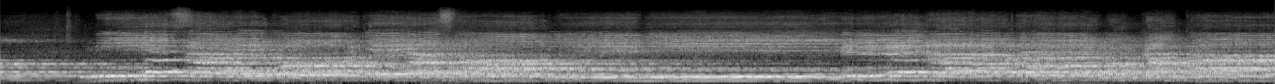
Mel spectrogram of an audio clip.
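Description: Mixed choir of women's and men's voices singing a cappella, holding long chords that shift slowly from one to the next.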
